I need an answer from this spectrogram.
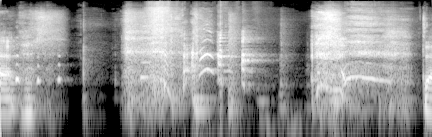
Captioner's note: giggles; cackles; blurts soft cackle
